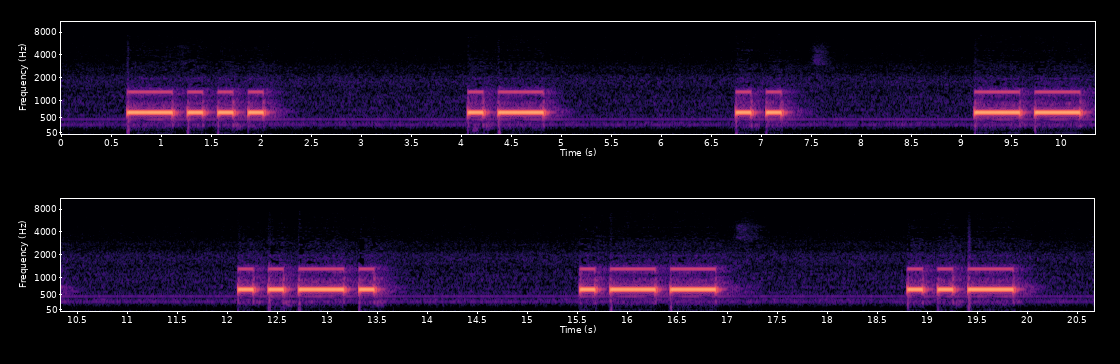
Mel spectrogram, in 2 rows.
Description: Morse code, heard as a keyed tone, about 8 wpm, 650 Hz. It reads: B A I M F W U
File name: jh8cbh / 2026cw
